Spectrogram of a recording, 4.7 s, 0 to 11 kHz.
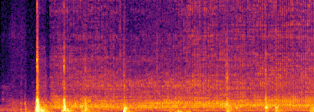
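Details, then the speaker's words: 1998 Range Rover P38 2.5 diesel at idle: sharp door lock actuator clunks repeat unevenly about once a second; owner is pretty sure the lock button's broken spring keeps it pushed in, so central locking cycles itself. "pretty sure the cause of that is this button um the spring's just broken in it so whenever you push it in it doesn't come back out again so the actuator is kind of just itself basically"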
